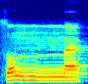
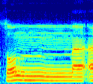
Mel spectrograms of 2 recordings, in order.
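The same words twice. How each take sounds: No difference in how they are said.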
